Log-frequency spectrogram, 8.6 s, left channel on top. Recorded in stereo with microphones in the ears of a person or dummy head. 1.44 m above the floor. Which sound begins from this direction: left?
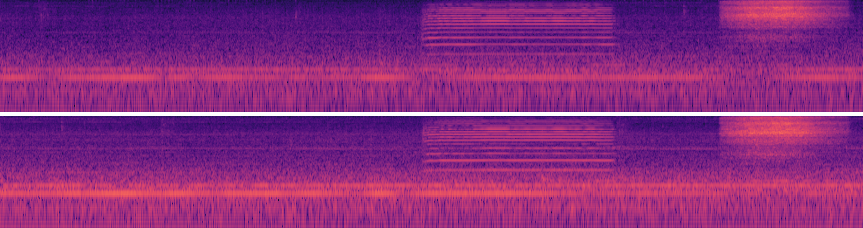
A trumpet, at 4.2 s.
